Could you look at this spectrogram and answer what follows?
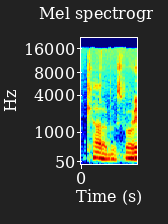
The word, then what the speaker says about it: Karabükspor: Karabükspor heter hon. – Mm. – Karabükspor. – Det är korrekta uttalet.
